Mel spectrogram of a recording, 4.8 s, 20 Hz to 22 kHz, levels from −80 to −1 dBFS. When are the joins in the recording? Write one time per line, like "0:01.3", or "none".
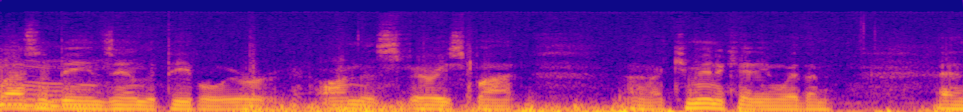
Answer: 0:03.3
